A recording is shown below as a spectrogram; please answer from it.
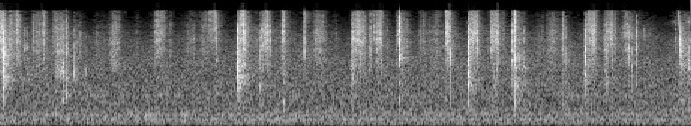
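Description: Tarot cards are shuffled by hand in a steady, continuous riffle, close and even, with crisp flicking snaps scattered through it and no voice.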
